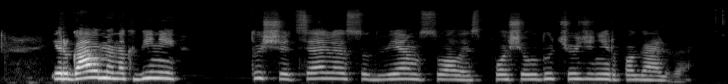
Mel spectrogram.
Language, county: Lithuanian, Vilnius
